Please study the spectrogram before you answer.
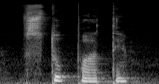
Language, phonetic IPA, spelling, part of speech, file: Ukrainian, [ʍstʊˈpate], вступати, verb, Uk-вступати.ogg
- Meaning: 1. to enter, to step in 2. to march in 3. to join (become a member of)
